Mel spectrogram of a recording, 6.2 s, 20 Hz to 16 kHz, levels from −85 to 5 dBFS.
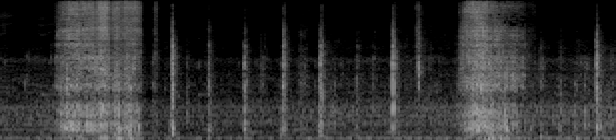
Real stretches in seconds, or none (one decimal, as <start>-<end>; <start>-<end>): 0.0-0.9; 1.6-6.2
